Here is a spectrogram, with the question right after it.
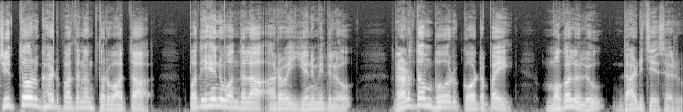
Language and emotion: Telugu, neutral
